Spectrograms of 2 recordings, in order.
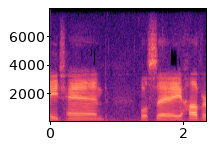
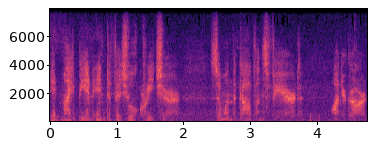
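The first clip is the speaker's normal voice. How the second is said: very quiet, barely audible whisper; 5 semitones higher, 15 dB quieter than usual. Voicing a character backing up quietly, warning a companion: whispering in character. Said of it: "whispering to Roldar".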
